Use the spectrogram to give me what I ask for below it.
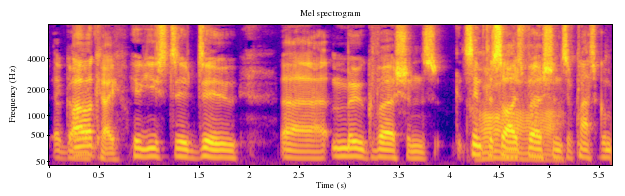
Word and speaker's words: Moog: The actual pronunciation of the guy's name is Moog.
